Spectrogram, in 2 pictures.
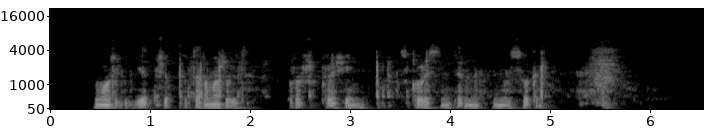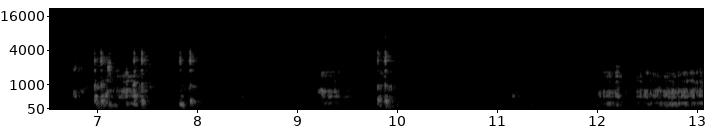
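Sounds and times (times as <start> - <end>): mouse and keyboard clicks: 6.9 - 8.1, 9.8 - 10.1.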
